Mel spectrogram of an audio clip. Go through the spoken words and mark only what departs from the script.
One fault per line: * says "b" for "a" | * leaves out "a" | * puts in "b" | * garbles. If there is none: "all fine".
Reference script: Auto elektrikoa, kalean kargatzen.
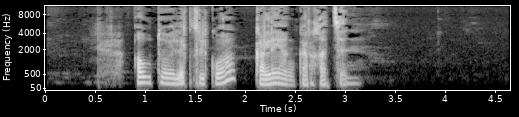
all fine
